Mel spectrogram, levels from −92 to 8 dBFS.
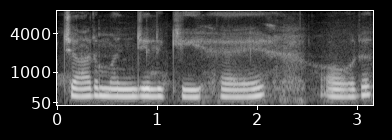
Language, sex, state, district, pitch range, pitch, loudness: Hindi, female, Bihar, Patna, 185-205 Hz, 195 Hz, -15 LUFS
